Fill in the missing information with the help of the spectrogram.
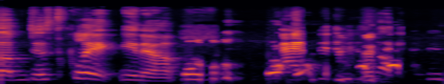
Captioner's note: laughter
